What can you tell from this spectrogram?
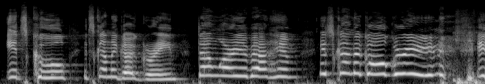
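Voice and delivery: high, light, easy voice; mate calmly insisting it will go green; unbothered reassurance. Retold or imitated. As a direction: soothe him as the chaos rages. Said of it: "my guy Dave is just like".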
